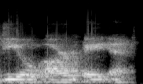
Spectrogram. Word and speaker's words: Doran: Spelling on the last name is D-O-R-A-N. And it's pronounced Doran.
